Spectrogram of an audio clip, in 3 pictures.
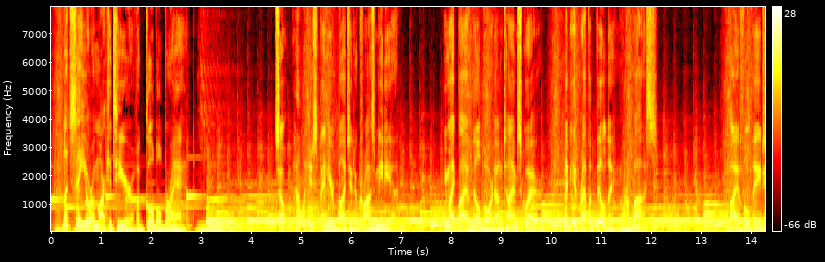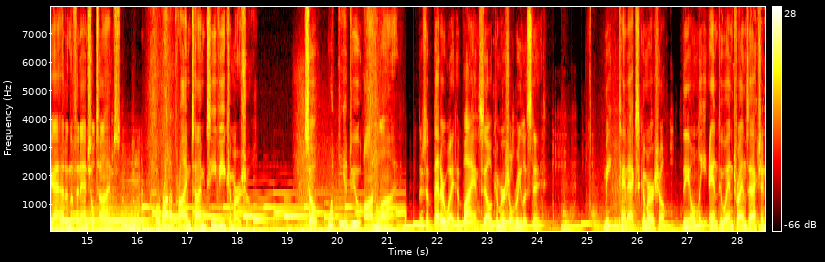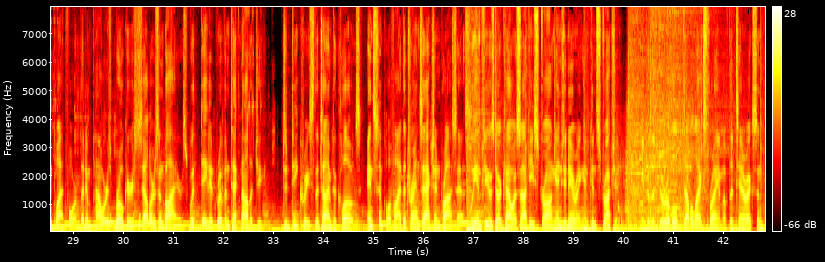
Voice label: corporate narration

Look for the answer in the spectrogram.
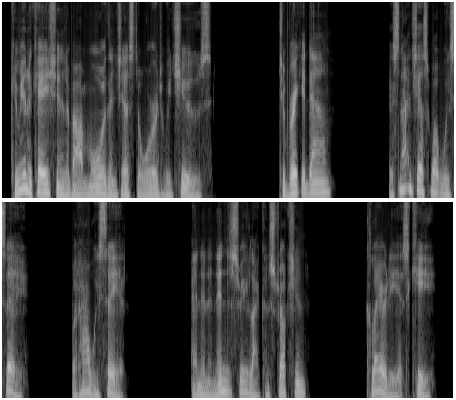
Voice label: African American Male

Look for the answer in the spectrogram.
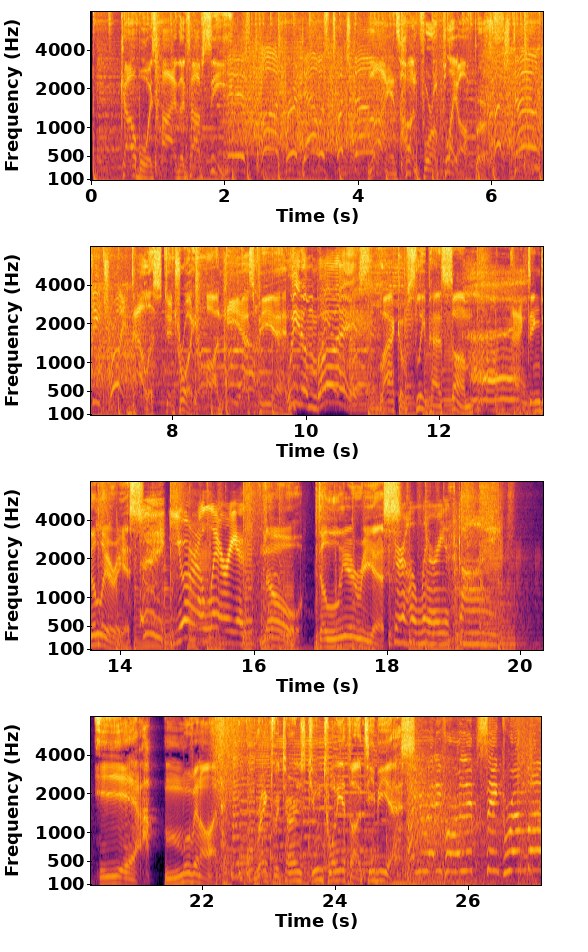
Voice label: Promo

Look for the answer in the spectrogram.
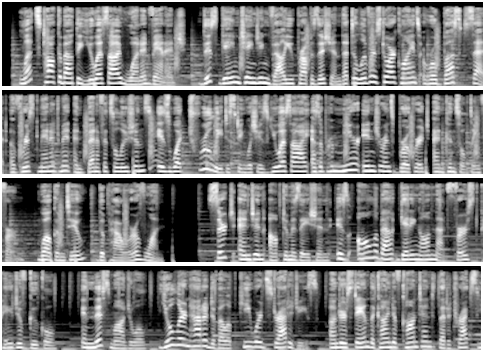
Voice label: Corp Narration

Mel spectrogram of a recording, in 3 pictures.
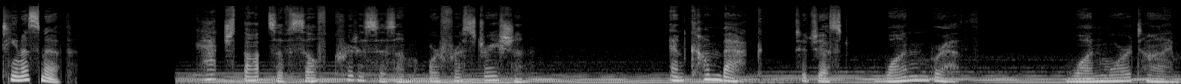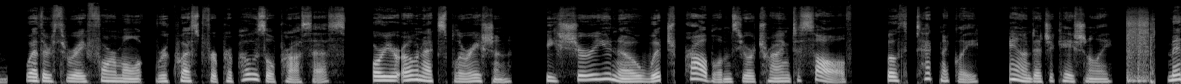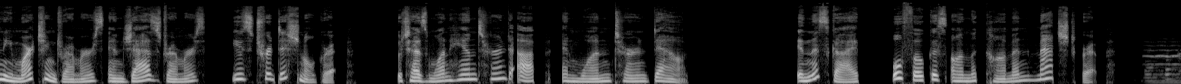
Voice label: e-Learning

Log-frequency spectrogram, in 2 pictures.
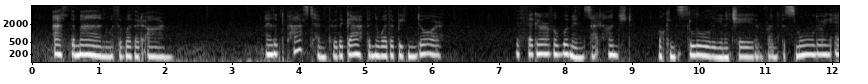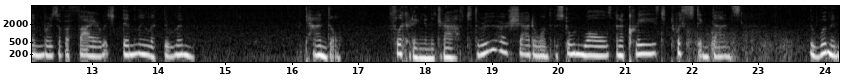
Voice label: character narration

